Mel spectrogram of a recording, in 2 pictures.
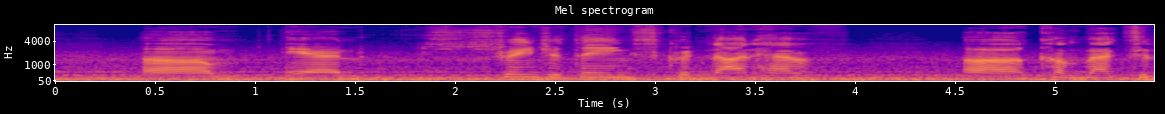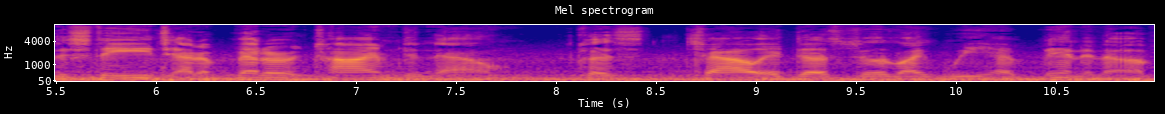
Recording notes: the trees sound beautiful the sun is amazing and the birds are extremely loud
